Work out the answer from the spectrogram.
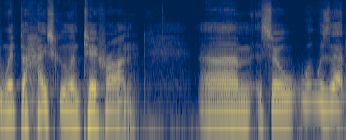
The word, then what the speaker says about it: Tehran: In fact, you're one of the few people I've come across that says it right, Tehran. Most people say Tehran or Iran. So you've learned how to pronounce it correctly.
